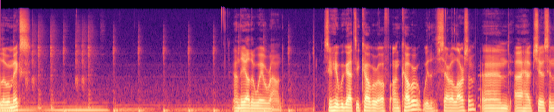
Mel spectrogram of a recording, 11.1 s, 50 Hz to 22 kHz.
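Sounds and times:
kick drum ticks: 0:00.6 - 0:06.3.

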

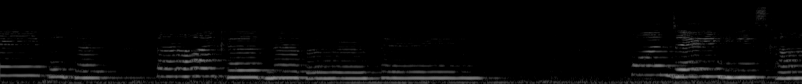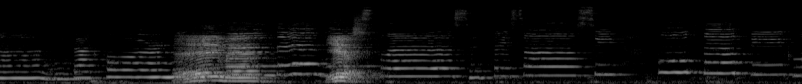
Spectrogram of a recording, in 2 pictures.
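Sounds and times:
woman singing unaccompanied: 0:00.0 - 0:04.9, 0:06.3 - 0:16.0.

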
